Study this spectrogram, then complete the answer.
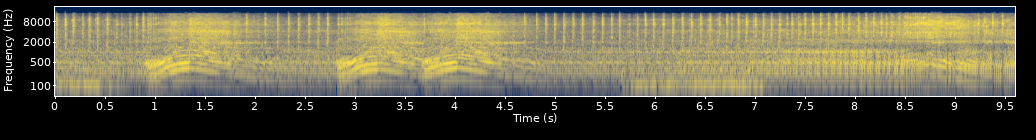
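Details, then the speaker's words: Weed Eater small two-stroke trimmer after fixing bogging and no idle snaps cleanly through throttle blips, holds a steady high rev, then shuts off. It was fixed with a new spark plug, spark arrestor removed, carburetor tuned, and air filter cleaned. "Works awesome now. In total, everything I did to this was change the spark plug, take out the spark arrestor, and then tune the carburetor a little bit."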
